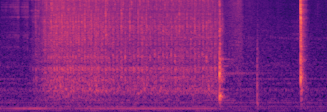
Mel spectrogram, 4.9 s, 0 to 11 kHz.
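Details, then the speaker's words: 1965 Husqvarna Viking 2000 sewing machine at full speed, stitch length about four, straight stitch through six layers of commercial-grade canvas: a fast even whirring stitch rhythm with no labouring; sews it like cotton. "the reality is it just sewed it like it was cotton and again this is six layers of commercial uh grade canvas"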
